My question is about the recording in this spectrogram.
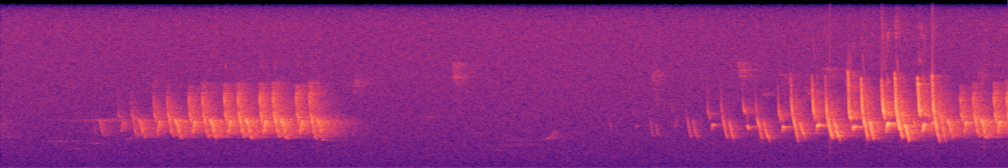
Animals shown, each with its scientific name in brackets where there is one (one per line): Ovenbird (Seiurus aurocapilla)
Hermit Thrush (Catharus guttatus)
